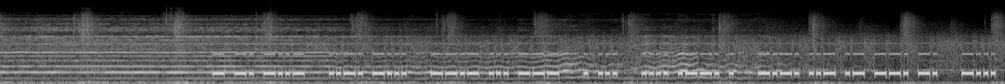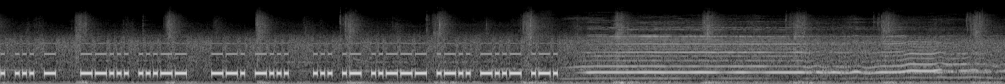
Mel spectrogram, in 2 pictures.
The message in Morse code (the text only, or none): TNX FB QSO ES HPE CUAGN BEST 73 GB SA2LXR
